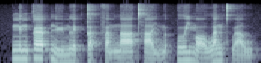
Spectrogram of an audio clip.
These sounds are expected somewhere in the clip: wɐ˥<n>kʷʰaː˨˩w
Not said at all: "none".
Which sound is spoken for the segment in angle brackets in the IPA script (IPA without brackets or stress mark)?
n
